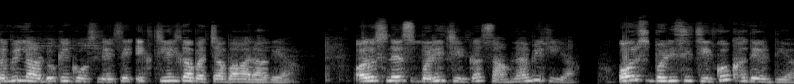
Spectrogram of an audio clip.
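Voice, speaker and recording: Putting on a cartoonish character voice, a man speaks at a moderate pace with a fairly high pitch. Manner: blunt, excitable.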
